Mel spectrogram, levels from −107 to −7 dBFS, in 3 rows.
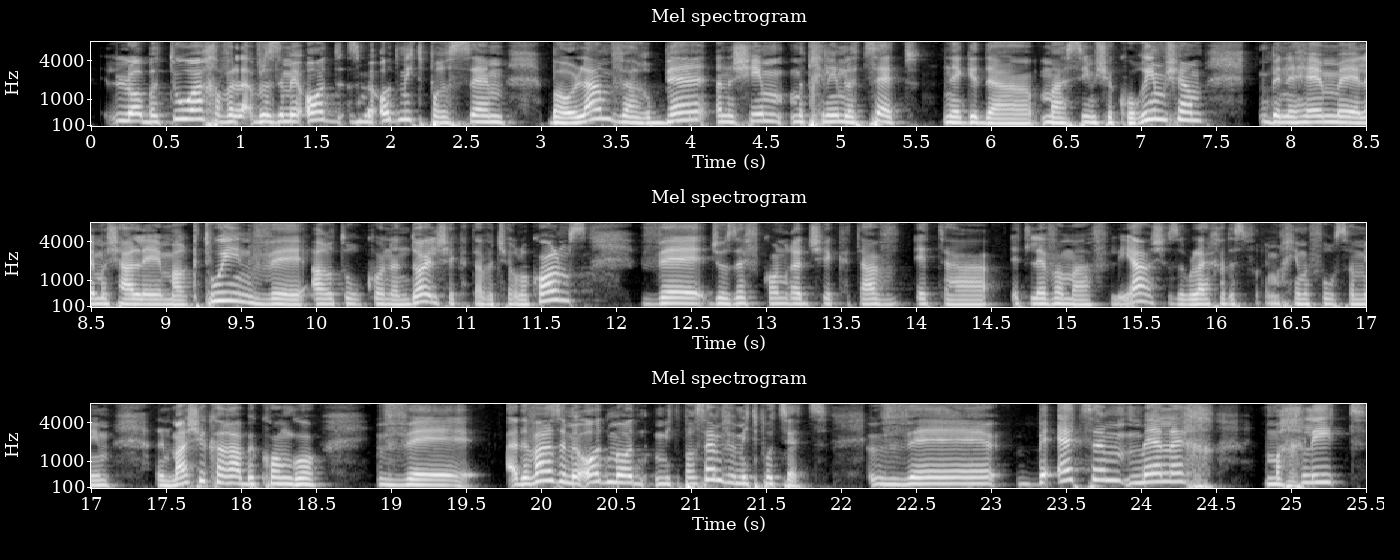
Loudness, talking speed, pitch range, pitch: -20 LUFS, 130 wpm, 175-240 Hz, 200 Hz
